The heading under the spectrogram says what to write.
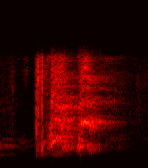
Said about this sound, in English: Start with the live barking, folks. Okay. Whoa. Okay. Something got those dogs agitated, but...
